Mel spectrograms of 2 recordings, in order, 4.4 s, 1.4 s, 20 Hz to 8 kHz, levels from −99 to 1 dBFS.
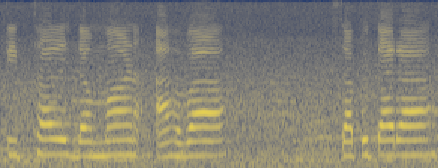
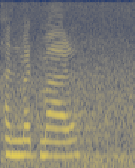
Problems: constant background noise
